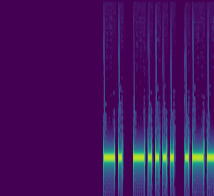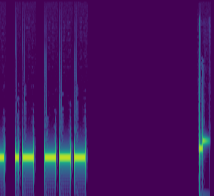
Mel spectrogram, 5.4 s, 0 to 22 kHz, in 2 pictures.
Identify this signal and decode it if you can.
Morse code, heard as a keyed tone, about 25 wpm, 700 Hz. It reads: N6WAO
